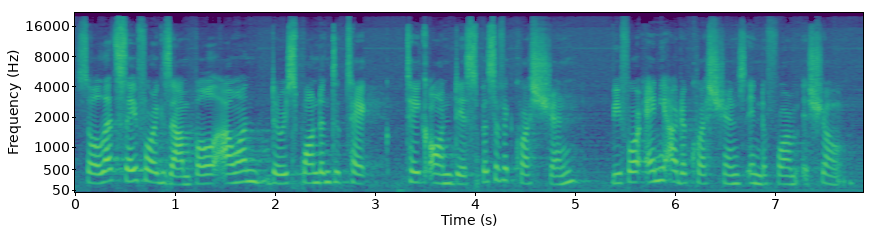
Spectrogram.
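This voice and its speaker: A woman's voice: mid-range voice, steady tone, normal speed. Indonesian woman presenting in a hall. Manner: reads prepared lines, occasional slips and restarts. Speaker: conference presenter. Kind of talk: scripted product demo talk. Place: conference hall. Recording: long hall reverb, faint ambience.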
